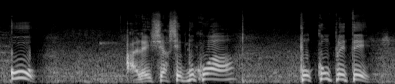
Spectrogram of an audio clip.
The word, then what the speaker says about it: eau: E-A-U, ça se prononce O.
